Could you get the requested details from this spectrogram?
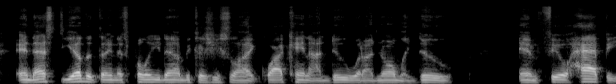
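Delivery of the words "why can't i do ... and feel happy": normal talking voice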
